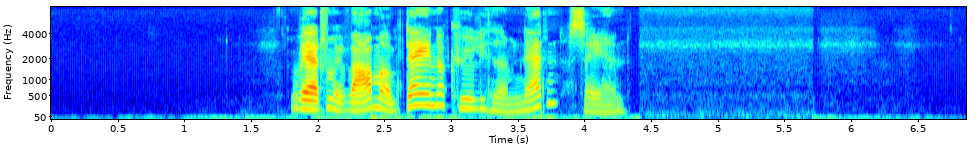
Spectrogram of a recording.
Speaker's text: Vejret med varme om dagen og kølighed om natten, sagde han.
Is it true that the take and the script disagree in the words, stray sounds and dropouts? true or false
false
